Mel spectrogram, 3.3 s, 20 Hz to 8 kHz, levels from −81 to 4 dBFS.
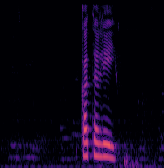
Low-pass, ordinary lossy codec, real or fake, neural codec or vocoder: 7.2 kHz; none; real; none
